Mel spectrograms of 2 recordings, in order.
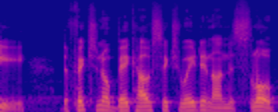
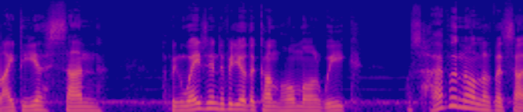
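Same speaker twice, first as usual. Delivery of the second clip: clumsy, bad put-on Irish woman's accent. Voicing a mother speaking to her son, in an irish mom's accent. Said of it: "I have to do it in the Irish mom's accent".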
